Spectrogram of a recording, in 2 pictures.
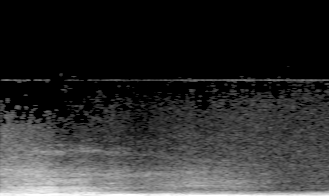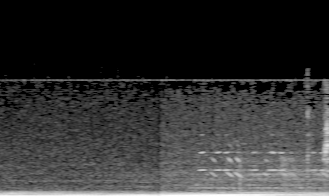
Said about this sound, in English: It's a loud muffler.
